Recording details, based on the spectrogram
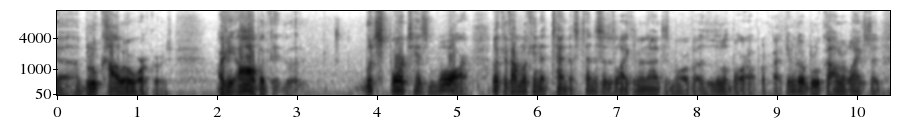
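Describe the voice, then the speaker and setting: A man's voice: deep voice, a little mellow. An older man whose first language is Polish, giving an online college marketing lecture over slides, rambling with many filler sounds, restarts and rhetorical questions. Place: home office, indoors.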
